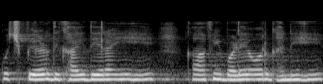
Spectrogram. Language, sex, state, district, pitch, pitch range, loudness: Hindi, female, Madhya Pradesh, Bhopal, 230 Hz, 225-235 Hz, -13 LUFS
